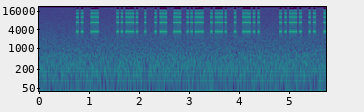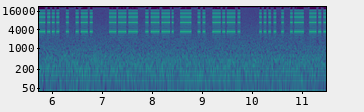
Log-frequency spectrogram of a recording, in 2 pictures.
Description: Morse code, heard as a high beeper, hand-sent with a straight key, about 25 wpm, 3400 Hz. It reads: IT FEATURED FIBER OPTIC …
